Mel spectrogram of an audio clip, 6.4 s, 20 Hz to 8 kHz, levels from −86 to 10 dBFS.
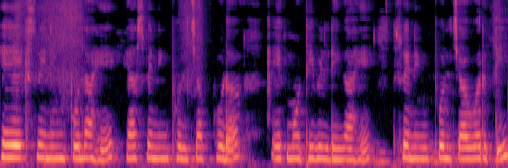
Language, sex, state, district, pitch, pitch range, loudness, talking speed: Marathi, female, Maharashtra, Pune, 205 Hz, 200-215 Hz, -18 LUFS, 140 wpm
